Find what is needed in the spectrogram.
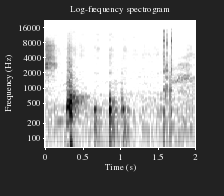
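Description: Marker pen writing on a whiteboard in a series of short strokes, with a brief high squeak near the end.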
